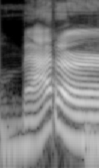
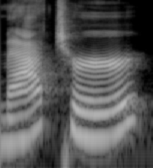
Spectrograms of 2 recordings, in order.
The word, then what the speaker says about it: matter: The T in the middle is pronounced as a soft D sound. Right. So, instead of saying matter, they we say it as matter.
